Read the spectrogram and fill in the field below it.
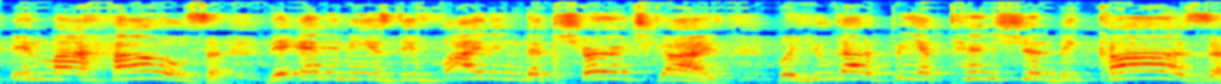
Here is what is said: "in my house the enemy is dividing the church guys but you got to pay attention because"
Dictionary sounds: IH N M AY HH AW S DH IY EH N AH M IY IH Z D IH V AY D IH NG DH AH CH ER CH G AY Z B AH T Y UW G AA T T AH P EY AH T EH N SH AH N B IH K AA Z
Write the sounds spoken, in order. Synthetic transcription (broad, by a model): IH N M AY HH AW S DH IY EH N AH M IY IH Z D IH V AY D IH NG DH AH CH ER CH G AY Z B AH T Y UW G AA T T AH P EY AH T EH N SH AH N B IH K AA Z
